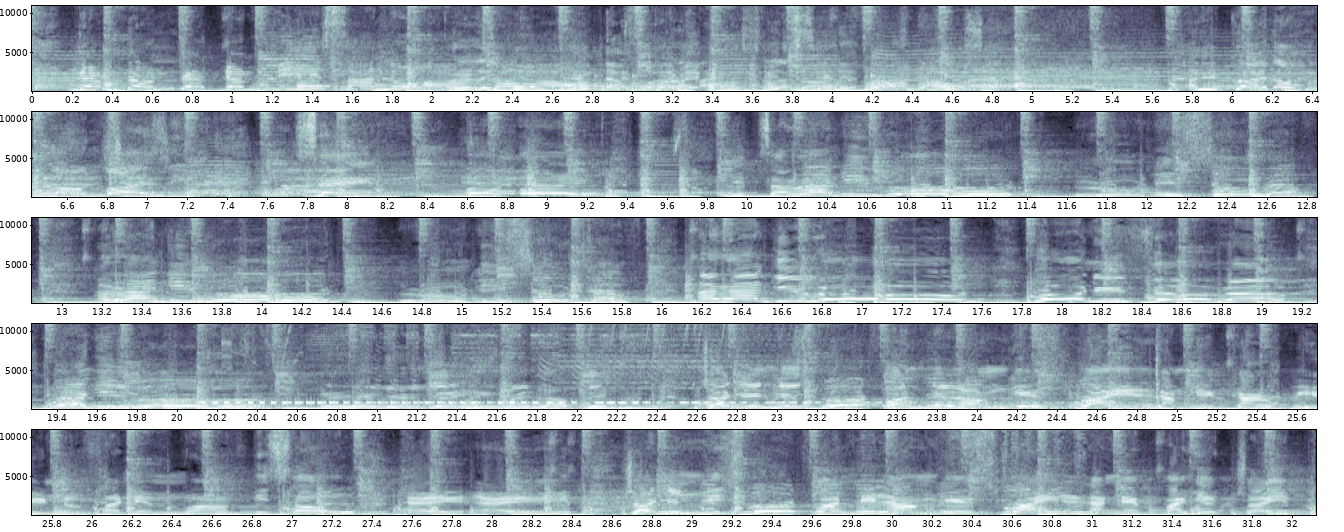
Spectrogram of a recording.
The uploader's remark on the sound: Hush Lounge 17.10.20 (Live Audio).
